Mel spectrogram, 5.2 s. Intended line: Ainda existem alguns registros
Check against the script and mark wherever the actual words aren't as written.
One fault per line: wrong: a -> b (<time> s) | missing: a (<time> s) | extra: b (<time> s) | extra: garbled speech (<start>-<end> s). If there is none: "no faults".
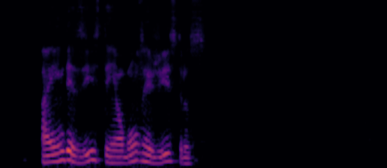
no faults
